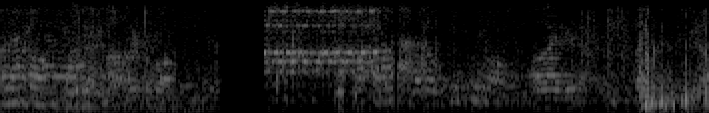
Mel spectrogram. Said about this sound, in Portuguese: Não repara no barulho de telefone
